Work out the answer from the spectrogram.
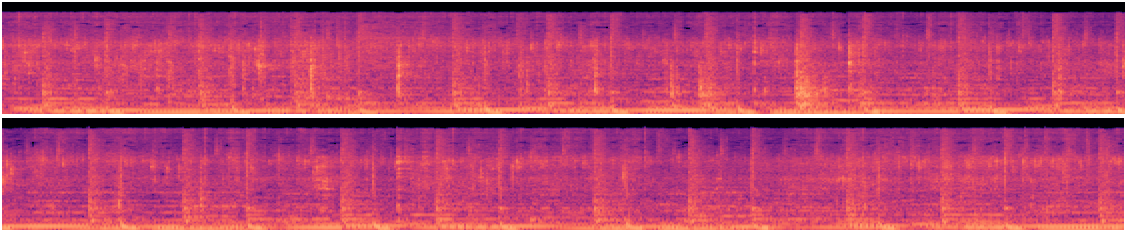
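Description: Chopped garlic sizzling in hot oil in a wok, with a metal spatula stirring and scraping against the pan in frequent clicks and scrapes, the sharpest about four seconds in.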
